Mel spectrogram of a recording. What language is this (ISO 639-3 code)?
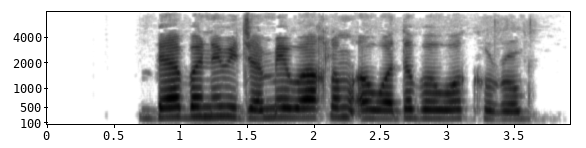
pus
